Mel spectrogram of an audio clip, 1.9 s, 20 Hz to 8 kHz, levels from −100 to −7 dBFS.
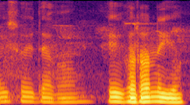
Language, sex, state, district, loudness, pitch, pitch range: Chakma, male, Tripura, Dhalai, -14 LUFS, 125 Hz, 120-130 Hz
